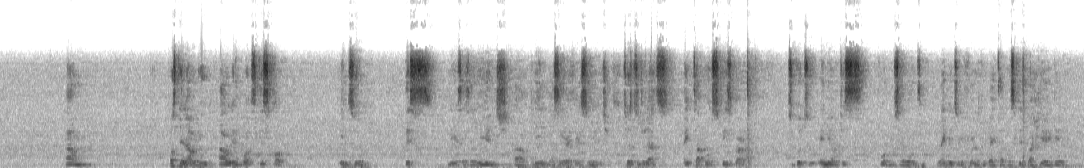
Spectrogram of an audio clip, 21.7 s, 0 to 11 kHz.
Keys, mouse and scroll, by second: 4.3-4.9 drag, 12.9 click, 14.9 space, 20.4 space.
